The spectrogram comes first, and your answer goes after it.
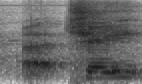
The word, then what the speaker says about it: chi: carry on looking at the Greek letter chi, which is pronounced sh like a snake noise, and you know it as the X in the English language, but it's a different pronunciation in the Greek language.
